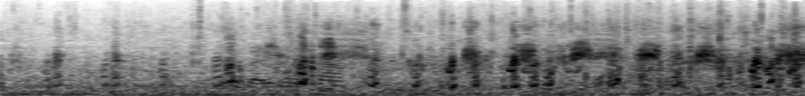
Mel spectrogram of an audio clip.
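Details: Mallard ducks at an ice hole in winter go wild over spread bird seed, feeding alongside Eurasian coots and swans; a busy mix of short, harsh quacks, growing louder toward the end, with higher squeaky calls and water noise.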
